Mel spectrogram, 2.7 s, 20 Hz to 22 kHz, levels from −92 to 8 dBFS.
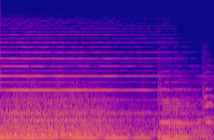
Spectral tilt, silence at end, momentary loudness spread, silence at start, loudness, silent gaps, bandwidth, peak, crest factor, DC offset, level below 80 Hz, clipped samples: -6 dB/octave; 0 s; 8 LU; 0 s; -31 LUFS; none; 12.5 kHz; -16 dBFS; 14 dB; under 0.1%; -46 dBFS; under 0.1%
